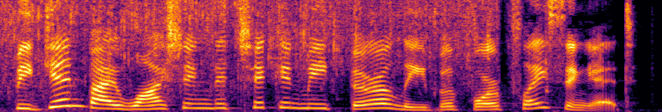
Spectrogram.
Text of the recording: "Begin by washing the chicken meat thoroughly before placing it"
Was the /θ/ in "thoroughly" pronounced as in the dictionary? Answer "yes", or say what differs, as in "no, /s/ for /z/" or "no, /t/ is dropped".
yes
